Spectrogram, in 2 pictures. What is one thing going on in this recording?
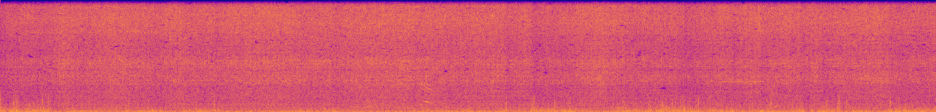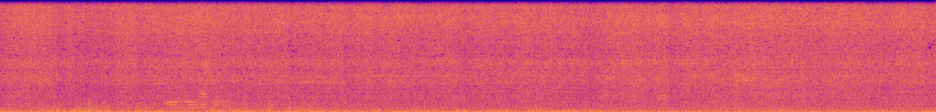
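Water splashes and rushes along the hull of a boat.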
